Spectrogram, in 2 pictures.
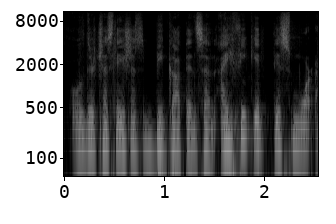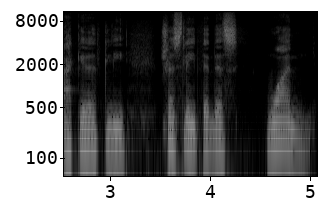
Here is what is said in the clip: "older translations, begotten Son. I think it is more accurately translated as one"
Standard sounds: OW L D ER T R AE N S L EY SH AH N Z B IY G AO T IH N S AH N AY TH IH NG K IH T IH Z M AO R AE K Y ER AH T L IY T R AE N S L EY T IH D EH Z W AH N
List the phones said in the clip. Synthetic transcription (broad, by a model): OW L D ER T R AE N S L EY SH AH N S B IY G AO T IH N S AH N AY TH IH NG K IH T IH S M AO R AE K Y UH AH T L IY T R AE N S L EY T IH D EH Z W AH N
